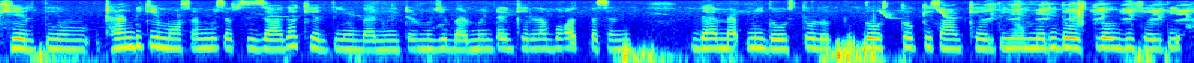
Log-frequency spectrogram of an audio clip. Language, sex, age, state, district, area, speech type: Urdu, female, 30-45, Bihar, Supaul, rural, spontaneous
